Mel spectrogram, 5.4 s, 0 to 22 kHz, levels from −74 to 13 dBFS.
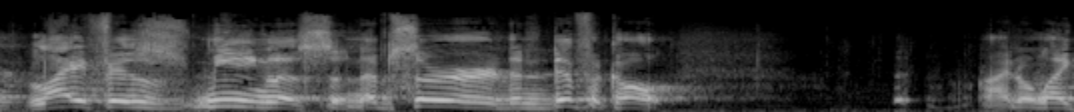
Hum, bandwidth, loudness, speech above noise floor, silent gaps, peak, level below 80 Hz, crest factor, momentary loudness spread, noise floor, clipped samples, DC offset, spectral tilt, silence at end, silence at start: none; 13.5 kHz; -15 LUFS; 40 dB; none; -2 dBFS; -56 dBFS; 16 dB; 20 LU; -56 dBFS; under 0.1%; under 0.1%; -1.5 dB/octave; 0 s; 0 s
